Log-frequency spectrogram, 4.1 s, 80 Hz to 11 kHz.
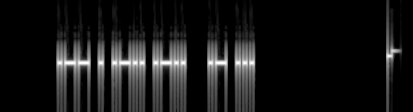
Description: Morse code, heard as a keyed tone, about 34 wpm, 700 Hz. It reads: WELL AS
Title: Sets of 2 Words 35wpm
